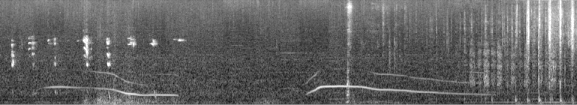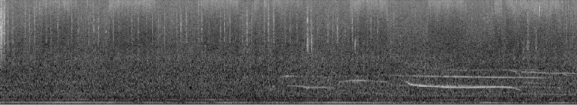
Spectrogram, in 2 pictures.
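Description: A wolf howls with long gliding cries.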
